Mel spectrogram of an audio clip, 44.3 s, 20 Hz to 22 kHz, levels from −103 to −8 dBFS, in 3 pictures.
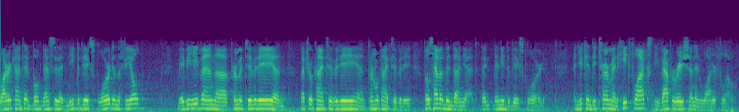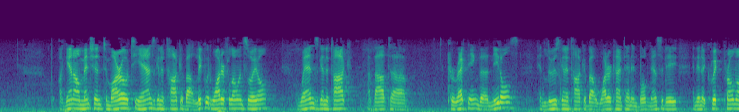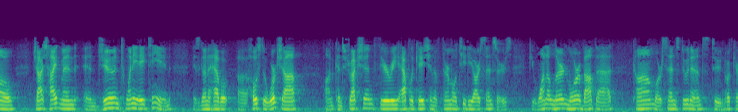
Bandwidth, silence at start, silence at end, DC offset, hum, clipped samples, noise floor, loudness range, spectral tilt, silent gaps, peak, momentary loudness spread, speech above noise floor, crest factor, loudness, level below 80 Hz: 5.6 kHz; 0 s; 0 s; under 0.1%; none; under 0.1%; -47 dBFS; 5 LU; -11.5 dB/octave; none; -8 dBFS; 14 LU; 21 dB; 20 dB; -27 LUFS; -50 dBFS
